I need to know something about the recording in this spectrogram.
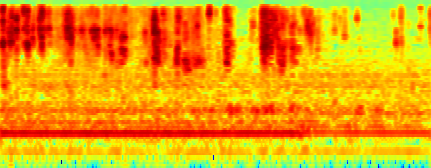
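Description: Faint crinkling of plastic packaging, bubble wrap and a clear plastic bag, as a piece of jewelry is unwrapped by hand; the rustling dies away about three seconds in.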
